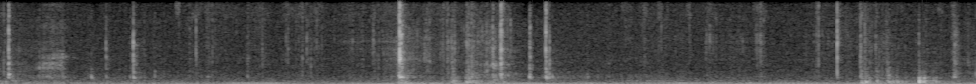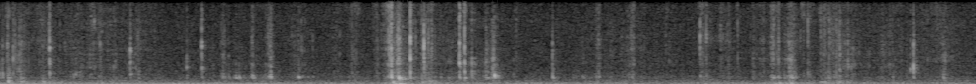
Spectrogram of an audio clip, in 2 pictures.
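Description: A metal blade carves and scrapes the edges and sides of a solid white bar of soap with green streaks, held in the hand, shaving off dry flakes. Soft, irregular scraping ticks and brief crisp clicks with bright edges sound over a faint low hum.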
